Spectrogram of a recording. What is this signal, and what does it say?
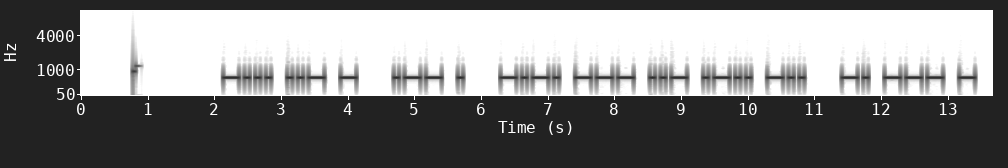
Morse code, heard as a keyed tone, about 16 wpm, 700 Hz. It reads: BUT WE COULD NOT
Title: Sentences from Top 1000 Words - Review Part 2 - 15wpm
